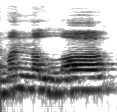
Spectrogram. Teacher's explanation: اللہ کا لام موٹا پڑھنا ہے، پیچھے زبر آگئی ، زبر پیش ہو تو موٹا، پیش زیر آئے تو پتلا،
